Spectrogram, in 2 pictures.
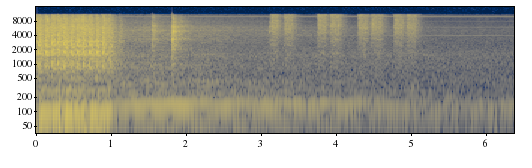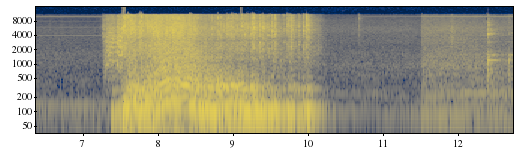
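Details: Honda CB550 with no muffler, on starter fluid: a few quiet pops, then a very loud, harsh bark for about three seconds before it dies; briefly runs on the spray.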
